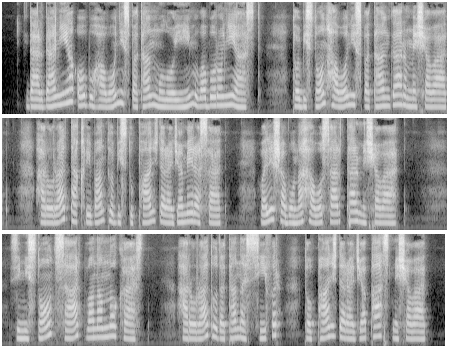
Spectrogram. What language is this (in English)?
Bukharic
